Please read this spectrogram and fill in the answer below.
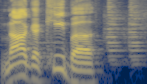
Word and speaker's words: Nagakiba: He drops the Nagakiba, one of several weapons with the same syllable emphasis as Mamma Mia by ABBA. Try it at home. Nagakiba.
